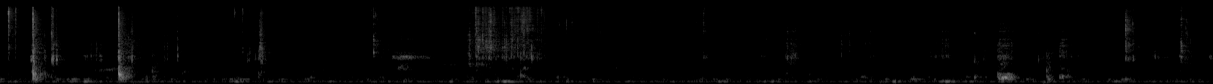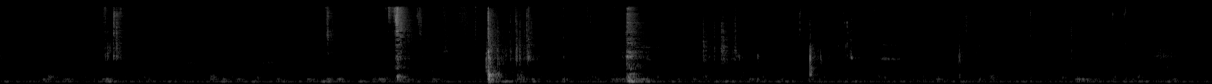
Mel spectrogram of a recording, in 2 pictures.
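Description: A person chewing crispy fried chicken, with irregular crunches and sharp crackles from the breading between quieter wet chewing.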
